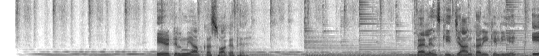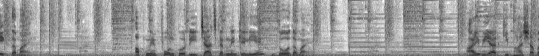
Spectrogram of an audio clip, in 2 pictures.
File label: PHONE IVR HINDI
